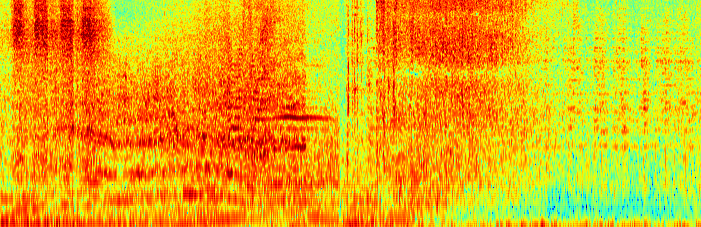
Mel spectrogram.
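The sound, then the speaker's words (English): A car engine revs hard with rising and falling pitch while tires screech and skid, loud, then the roar gives way to a rough, rumbling drive noise. “Get off the hood. Turn off the engine.”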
